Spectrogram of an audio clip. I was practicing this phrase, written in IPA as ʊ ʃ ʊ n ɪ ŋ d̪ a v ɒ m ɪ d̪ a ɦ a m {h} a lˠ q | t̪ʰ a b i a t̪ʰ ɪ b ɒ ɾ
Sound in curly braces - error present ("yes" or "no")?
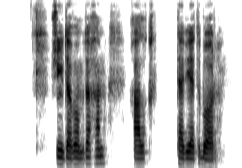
yes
